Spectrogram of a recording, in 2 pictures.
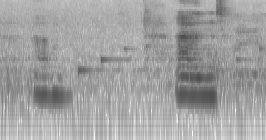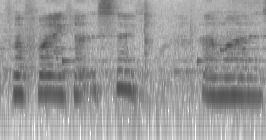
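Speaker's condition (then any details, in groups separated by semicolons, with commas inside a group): ALS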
